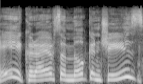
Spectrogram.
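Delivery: very high, loud Midwestern American accent. Imagining asking for something abroad: Midwest American accent. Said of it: "with my Midwest accent".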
